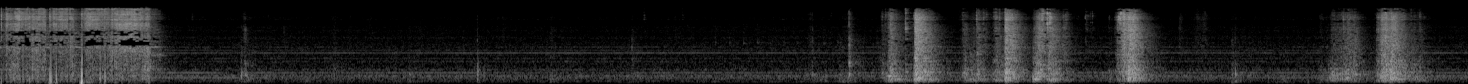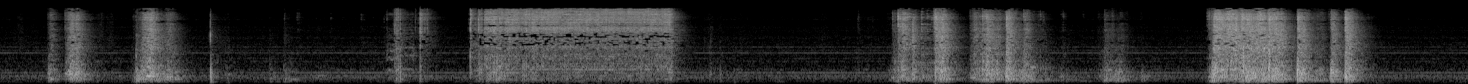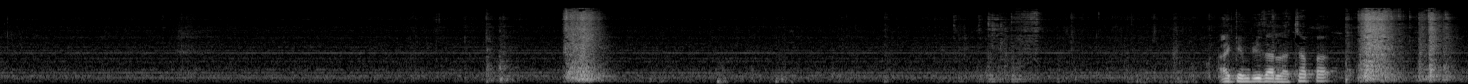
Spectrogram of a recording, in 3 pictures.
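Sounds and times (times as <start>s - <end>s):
crackling welding arc bursts: 0.0s - 1.7s, 18.5s - 21.6s, 26.8s - 28.4s
sizzling welding runs: 0.0s - 44.0s.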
